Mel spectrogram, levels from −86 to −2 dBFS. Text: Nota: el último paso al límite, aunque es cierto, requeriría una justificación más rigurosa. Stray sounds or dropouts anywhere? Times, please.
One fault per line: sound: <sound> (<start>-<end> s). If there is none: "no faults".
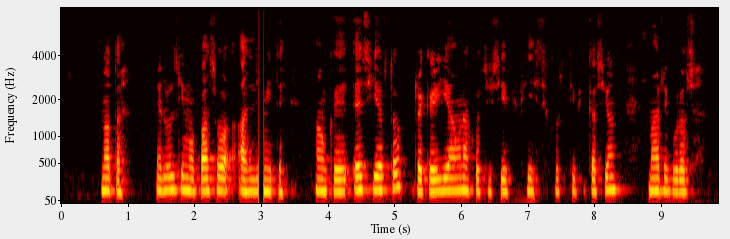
sound: dropout (3.0-3.0 s)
